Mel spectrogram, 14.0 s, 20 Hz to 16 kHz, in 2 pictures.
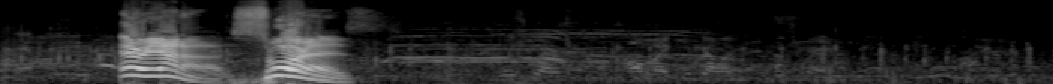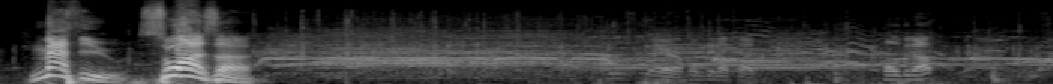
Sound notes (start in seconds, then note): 0.8 audience applauding; 8.3 audience applauding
